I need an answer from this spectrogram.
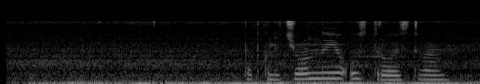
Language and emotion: Russian, neutral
